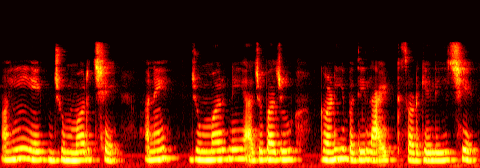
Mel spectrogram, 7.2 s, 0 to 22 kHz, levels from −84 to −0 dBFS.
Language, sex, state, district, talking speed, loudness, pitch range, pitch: Gujarati, female, Gujarat, Valsad, 110 wpm, -15 LUFS, 195-210 Hz, 200 Hz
